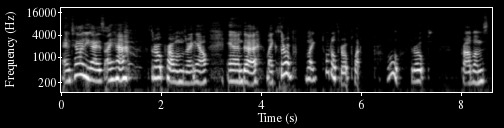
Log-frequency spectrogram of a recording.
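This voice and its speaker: An American woman with a slightly high voice chats casually to her viewers. She is giggly and self-deprecating, often laughing through her words. Her talk rambles loosely, like an informal craft vlog. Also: expressive, slow, a bit bright. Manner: self-deprecating, wanders off topic. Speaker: craft vlogger.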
